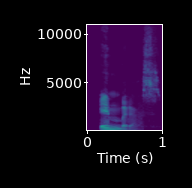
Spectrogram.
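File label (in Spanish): "hembras", Spanish, male; mekanta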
